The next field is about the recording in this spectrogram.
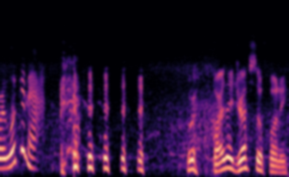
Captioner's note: laughing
